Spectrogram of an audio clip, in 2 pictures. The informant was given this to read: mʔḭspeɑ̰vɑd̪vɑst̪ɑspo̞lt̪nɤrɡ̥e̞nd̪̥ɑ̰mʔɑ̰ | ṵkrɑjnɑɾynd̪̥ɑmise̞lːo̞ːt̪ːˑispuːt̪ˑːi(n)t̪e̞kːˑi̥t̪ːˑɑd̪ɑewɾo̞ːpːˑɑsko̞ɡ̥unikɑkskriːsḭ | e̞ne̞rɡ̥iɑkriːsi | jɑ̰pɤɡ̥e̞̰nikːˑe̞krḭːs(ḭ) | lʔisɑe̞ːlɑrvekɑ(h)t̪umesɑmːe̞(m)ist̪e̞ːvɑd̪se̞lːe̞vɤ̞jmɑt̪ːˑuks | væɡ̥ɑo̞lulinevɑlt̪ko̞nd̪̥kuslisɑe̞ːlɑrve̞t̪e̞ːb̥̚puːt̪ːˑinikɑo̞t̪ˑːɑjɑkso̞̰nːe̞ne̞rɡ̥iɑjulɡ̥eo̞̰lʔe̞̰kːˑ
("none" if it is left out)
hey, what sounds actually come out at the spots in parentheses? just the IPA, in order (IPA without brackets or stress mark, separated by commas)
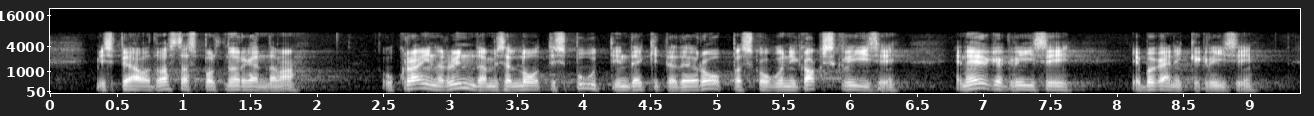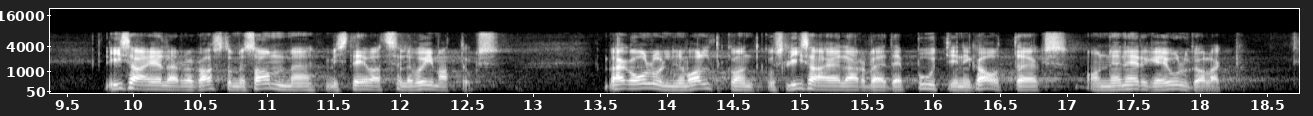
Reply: n, ḭ, s, m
